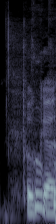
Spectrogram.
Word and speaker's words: Puka: Then, we just talked about, oh no, I think Pua Nakua. How do you say his name? – Puka. – Nakua. – Nakua. – Pupu Nakua.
